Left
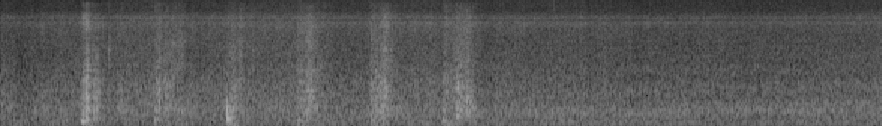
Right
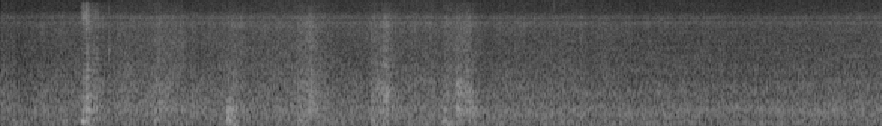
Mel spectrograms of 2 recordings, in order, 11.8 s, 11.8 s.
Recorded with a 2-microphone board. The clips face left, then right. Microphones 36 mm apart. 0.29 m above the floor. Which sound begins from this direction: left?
Footsteps, at 1.1 s.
